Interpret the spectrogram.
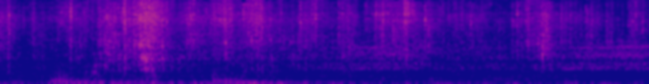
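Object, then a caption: Padded plastic bubble mailer. A white, medium-size padded plastic bubble mailer lies flat on a wooden desk while both hands rub and scratch its flap and surface with fingertips and nails. The result is a soft, steady crinkling and scratchy rustle with bright, hissy texture, over a few low thumps from the handling.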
